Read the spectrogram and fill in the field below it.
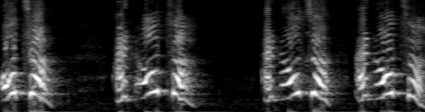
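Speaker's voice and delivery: mock high shout, repeated over and over. Reading a story aloud, voice a character who suddenly shouts, shouting. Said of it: "And then he shouts".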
